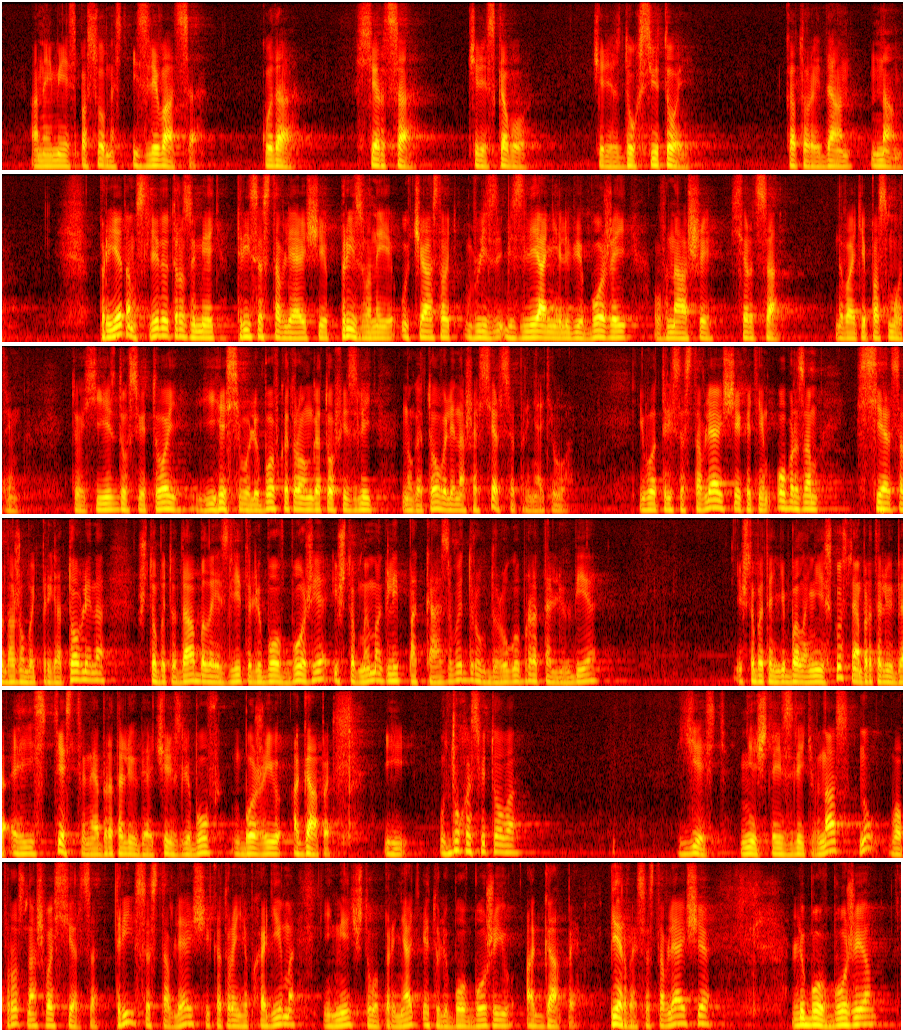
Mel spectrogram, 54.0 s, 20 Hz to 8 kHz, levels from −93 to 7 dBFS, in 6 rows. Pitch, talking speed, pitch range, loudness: 105 Hz, 130 wpm, 100-120 Hz, -25 LUFS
